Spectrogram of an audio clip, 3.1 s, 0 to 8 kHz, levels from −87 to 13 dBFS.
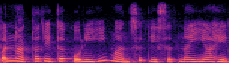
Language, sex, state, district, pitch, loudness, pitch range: Marathi, female, Maharashtra, Sindhudurg, 255 Hz, -17 LUFS, 240-295 Hz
